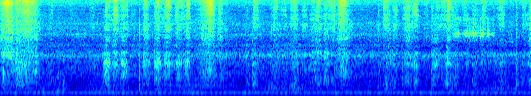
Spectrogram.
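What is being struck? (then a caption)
Metal pen nib on notebook paper. A metal fountain pen nib writes on the page of an open lined paper notebook resting on a desk, while the other hand holds the page flat. Bright, dry scratching comes in short bursts and strokes as the nib drags across the paper, over a faint steady low hum.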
